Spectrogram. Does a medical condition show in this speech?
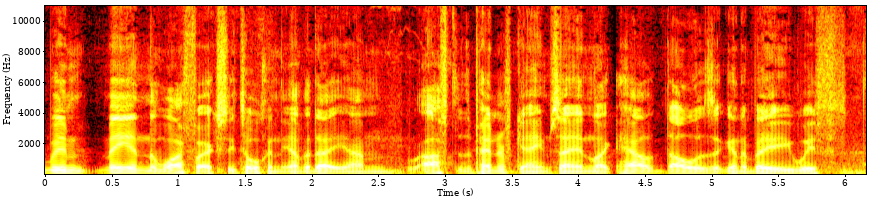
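No.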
